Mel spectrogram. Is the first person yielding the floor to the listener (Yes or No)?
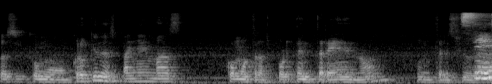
Yes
